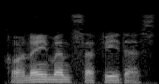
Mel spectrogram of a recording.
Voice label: my house is white, dari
